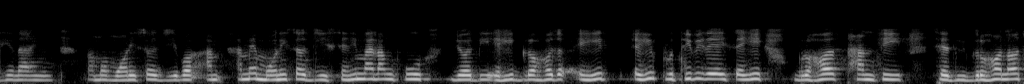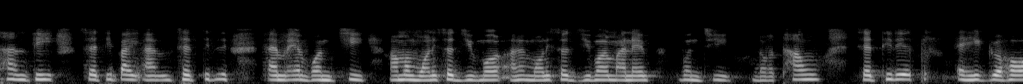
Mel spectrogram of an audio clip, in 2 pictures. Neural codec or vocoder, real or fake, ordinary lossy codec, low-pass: codec, 16 kHz, 0.8 kbps, ZipCodec; fake; AAC, 32 kbps; 5.4 kHz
